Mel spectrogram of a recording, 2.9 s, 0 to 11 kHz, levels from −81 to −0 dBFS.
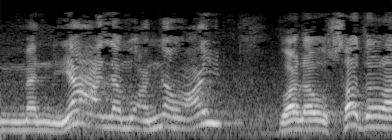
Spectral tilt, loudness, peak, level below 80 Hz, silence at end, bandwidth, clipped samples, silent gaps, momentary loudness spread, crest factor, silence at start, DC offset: -4.5 dB/octave; -20 LUFS; -4 dBFS; -54 dBFS; 0 s; 8.8 kHz; under 0.1%; none; 5 LU; 16 dB; 0 s; under 0.1%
